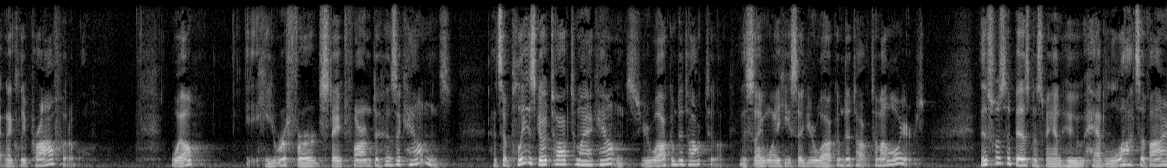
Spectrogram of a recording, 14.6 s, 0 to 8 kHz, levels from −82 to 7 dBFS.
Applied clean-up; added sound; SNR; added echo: none; none; none; none.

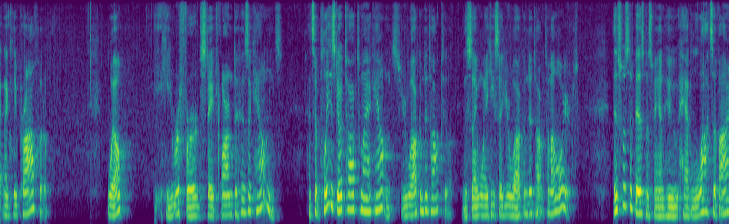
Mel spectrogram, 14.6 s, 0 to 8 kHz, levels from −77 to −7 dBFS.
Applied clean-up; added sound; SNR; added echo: neural mask model Resemble Enhance denoiser.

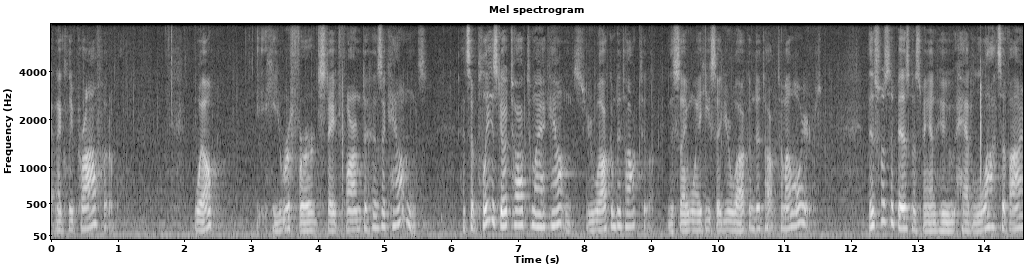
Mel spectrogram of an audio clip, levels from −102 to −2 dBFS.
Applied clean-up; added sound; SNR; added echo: none; Musical instrument + Fire; 18 dB; none.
